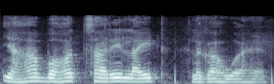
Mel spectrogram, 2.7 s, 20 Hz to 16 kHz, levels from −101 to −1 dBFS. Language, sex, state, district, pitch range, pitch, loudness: Hindi, male, Jharkhand, Ranchi, 140-160 Hz, 150 Hz, -16 LUFS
